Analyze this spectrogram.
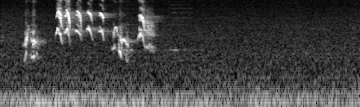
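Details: Just after its moult, a white-rumped shama gives a short burst of quick, rough chirping notes that drops in pitch and then stops, leaving only a low background hum.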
